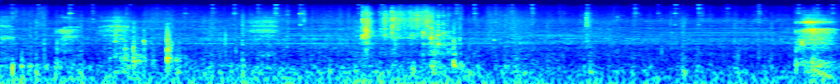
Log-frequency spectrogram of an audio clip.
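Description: Handling noise: scattered clicks and knocks, with a couple of short rustling scrapes around the middle as a tape measure is drawn out and laid against a largemouth bass. A steady low rumble runs underneath.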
